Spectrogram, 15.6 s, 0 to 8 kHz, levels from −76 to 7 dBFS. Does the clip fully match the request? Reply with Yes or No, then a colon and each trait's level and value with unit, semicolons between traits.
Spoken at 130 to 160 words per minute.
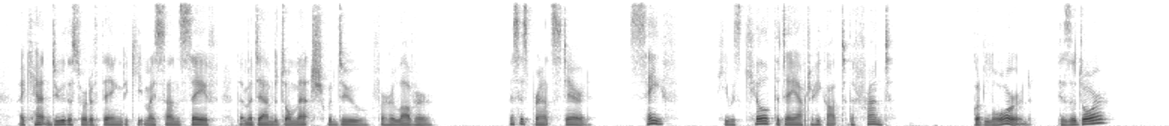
Yes: average, 145 wpm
